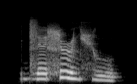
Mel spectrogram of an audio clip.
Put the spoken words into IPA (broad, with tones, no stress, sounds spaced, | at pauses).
d͡z ɛ˨ ɬ ə˞˦˨ lʲ ç u˨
